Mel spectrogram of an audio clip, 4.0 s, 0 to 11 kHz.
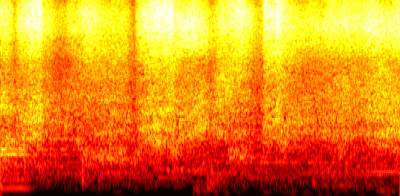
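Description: A terrazzo floor being ground with a 100-grit pad on a damp surface gives loud, close abrasive rubbing in long sweeping passes with brief dips between strokes.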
